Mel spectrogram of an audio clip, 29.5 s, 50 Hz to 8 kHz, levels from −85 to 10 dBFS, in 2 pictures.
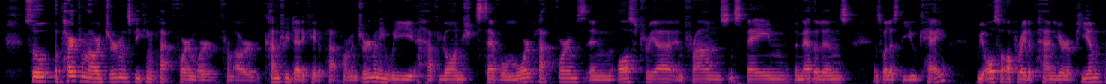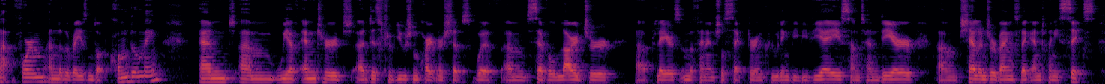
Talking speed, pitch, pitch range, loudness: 140 wpm, 115 Hz, 105-120 Hz, -37 LUFS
